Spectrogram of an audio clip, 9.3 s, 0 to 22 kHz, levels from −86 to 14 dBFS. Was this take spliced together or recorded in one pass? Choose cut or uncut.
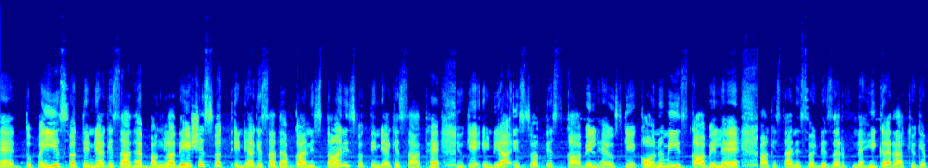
cut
